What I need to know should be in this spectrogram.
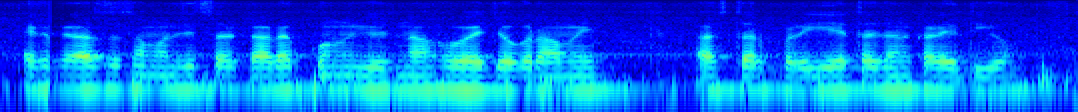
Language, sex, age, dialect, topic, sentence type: Maithili, male, 18-24, Angika, banking, question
